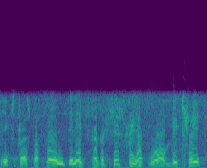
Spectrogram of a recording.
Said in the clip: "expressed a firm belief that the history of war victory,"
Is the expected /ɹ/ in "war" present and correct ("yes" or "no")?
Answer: no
